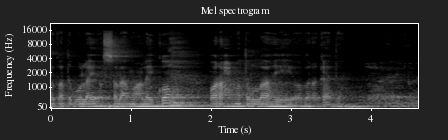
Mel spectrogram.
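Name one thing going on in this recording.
A man chants in a melodic voice into a microphone, with a room echo fading after.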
